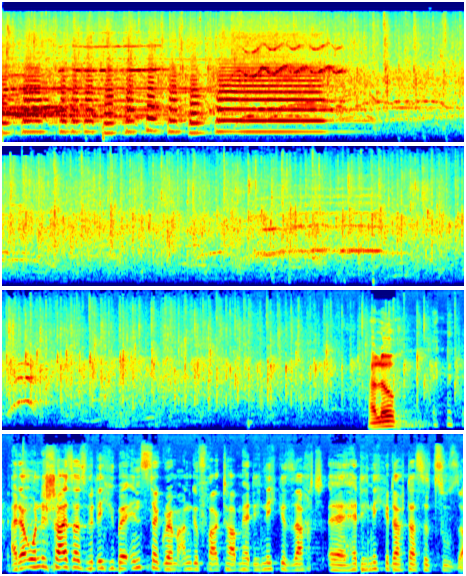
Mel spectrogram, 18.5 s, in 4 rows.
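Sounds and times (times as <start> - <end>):
people whooping: 0.0 - 12.2
audience applause: 0.0 - 14.0
speech: 13.0 - 13.3, 14.0 - 18.4
laughter: 13.2 - 14.1.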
